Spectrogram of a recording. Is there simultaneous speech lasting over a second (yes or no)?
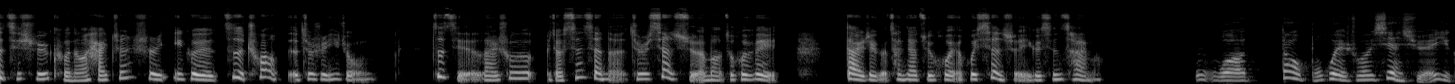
no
